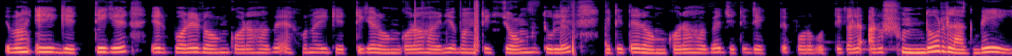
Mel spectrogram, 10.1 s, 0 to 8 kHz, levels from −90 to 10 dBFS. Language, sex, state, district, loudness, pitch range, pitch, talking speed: Bengali, female, West Bengal, Kolkata, -16 LUFS, 190-215 Hz, 200 Hz, 180 wpm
